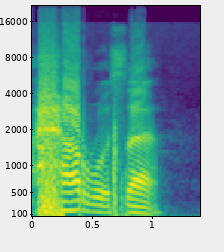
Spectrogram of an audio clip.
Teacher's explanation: Ini ha di sini ha kecil, jangan dibaca dengan ha besar, jangan tasqil harsa, tapi dia harusa. Huruf ha yang kecil itu dikeluarkan dari tenggorokan tengah tengah tenggorokan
